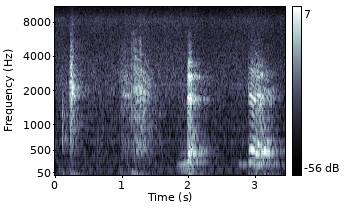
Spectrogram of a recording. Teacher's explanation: Instead of being articulated against the gum ridge, the tip of the tongue will be braced against the upper incisors.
